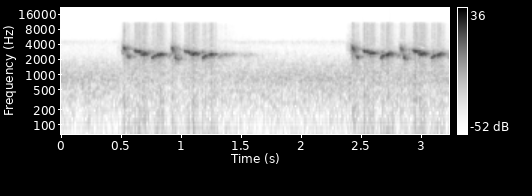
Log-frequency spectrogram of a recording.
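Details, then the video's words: Kennesaw, Georgia, 2011, 2am: a Northern mockingbird that comes back to the same spot each year sings two bursts of chattering, downward-slurred high notes, with a pause between. "Mockingbird 2am 2011"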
